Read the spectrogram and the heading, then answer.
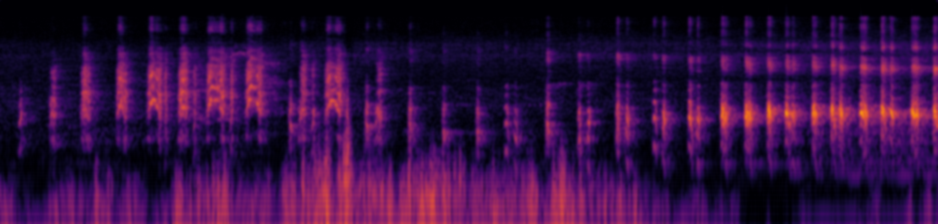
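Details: Hybrid chukar partridge: low rumbling and handling noise cover the first half while scattered clucks sound. The bird then breaks into a clear, accelerating run of chuckling notes.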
